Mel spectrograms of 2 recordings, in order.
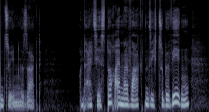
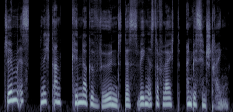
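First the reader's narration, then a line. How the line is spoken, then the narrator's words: Plain. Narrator (German): sagte Alina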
